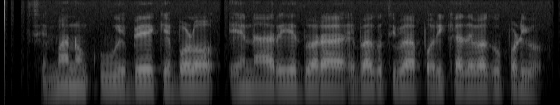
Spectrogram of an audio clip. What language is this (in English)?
Odia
